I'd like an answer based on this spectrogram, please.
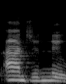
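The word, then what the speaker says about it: Aunjanue: an amazing film and last week i pronounced uh the actress's name wrong it's anjanu right um so she's jealous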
